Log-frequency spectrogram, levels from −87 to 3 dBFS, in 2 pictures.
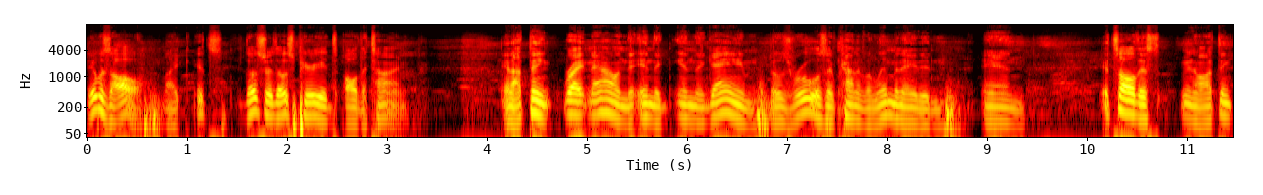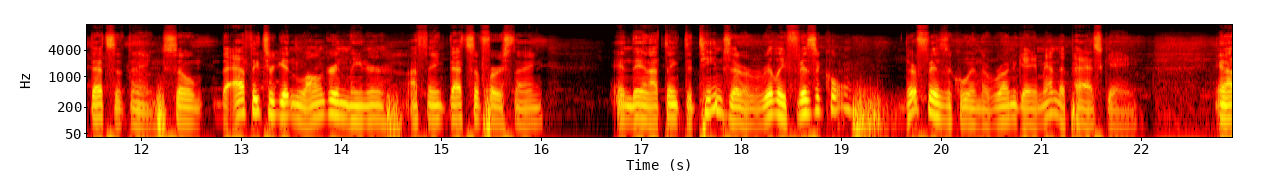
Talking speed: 210 wpm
